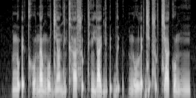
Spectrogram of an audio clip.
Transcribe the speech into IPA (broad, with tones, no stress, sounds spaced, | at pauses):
n o˦˨ ʔ ɛ˦ ʔ kʰ o˨ n a˦˨ ʊ̯ ŋ o˨ d͡ʑ ã˨ d ĩ˦˨ kʰ ä˨ sʰ ʊ˦ ʔ tʰ ĩ˦˨ j a˦˨ ɪ̯ ɡ ĩ˦˨ ʔ ɪ˦ ʔ b ɪ˦ ʔ | n o˨ ʊ̯ l ɛ˦ ʔ d͡ʑ ɛ˦ ʔ s ʊ˦ ʔ t͡ɕ ä˨ k o˦˨ ŋ ĩ˨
